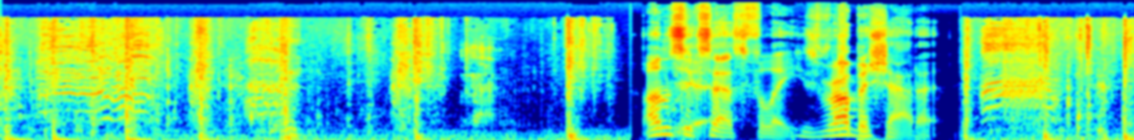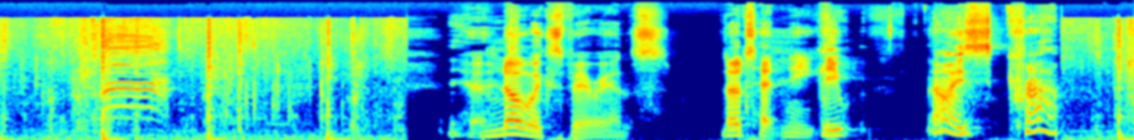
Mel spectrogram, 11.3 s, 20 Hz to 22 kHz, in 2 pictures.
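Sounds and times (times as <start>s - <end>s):
emaciated crow cawing: 0.0s - 2.6s, 4.8s - 6.9s
sharp knocks and scuffling thuds: 0.0s - 3.2s, 4.8s - 7.7s, 11.0s - 11.3s
speech: 3.2s - 4.9s, 8.0s - 11.3s.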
